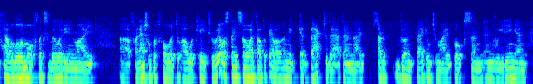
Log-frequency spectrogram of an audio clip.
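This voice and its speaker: A man with a Ukrainian accent, somewhat breathy and fairly low-pitched, speaking at a fairly quick pace in a flat monotone. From Ukraine. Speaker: finance executive and passive investor. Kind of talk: self-introduction in an online group meeting. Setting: video call. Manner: halting, many fillers.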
